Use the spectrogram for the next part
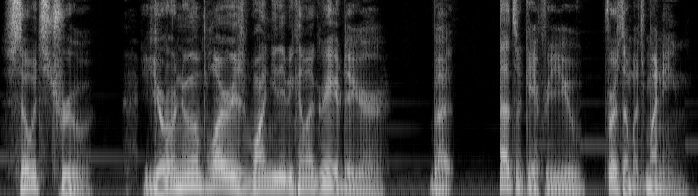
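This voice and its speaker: Low-pitched man narrating, lively intonation. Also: normal speed, no room sound, faint music behind. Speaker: narrator and ASMR performer. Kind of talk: scripted ASMR narration. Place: close, dry recording with music behind.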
